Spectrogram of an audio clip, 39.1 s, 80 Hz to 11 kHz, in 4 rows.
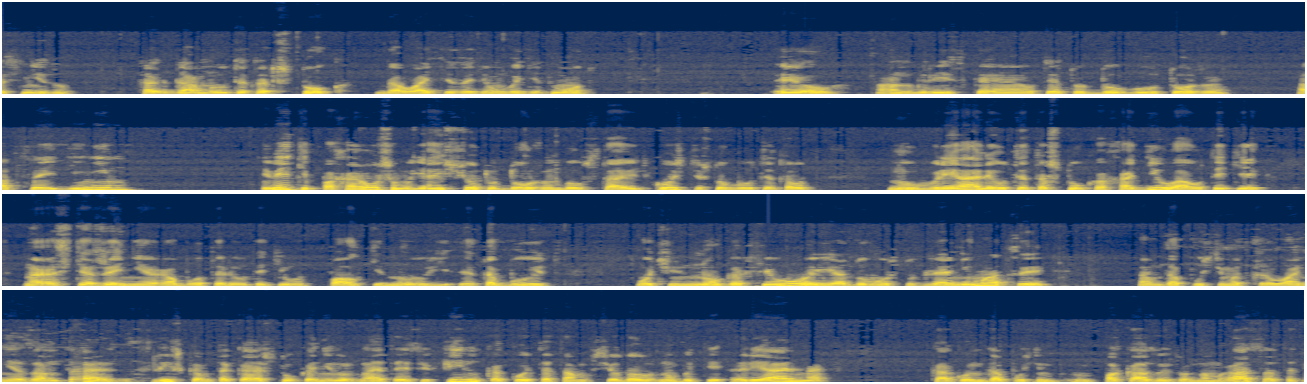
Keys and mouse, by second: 2.5-4.1 drag, 5.0 click, 9.4 middle click, 10.1-11.9 middle drag, 12.6 middle click, 13.4 shift+middle click, 23.4 middle click, 25.6 ctrl+z, 27.6 ctrl+z.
